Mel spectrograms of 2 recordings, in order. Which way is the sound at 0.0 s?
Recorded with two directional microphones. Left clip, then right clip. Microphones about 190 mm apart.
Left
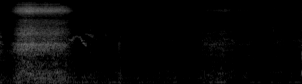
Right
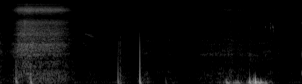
65° right (ahead or behind).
